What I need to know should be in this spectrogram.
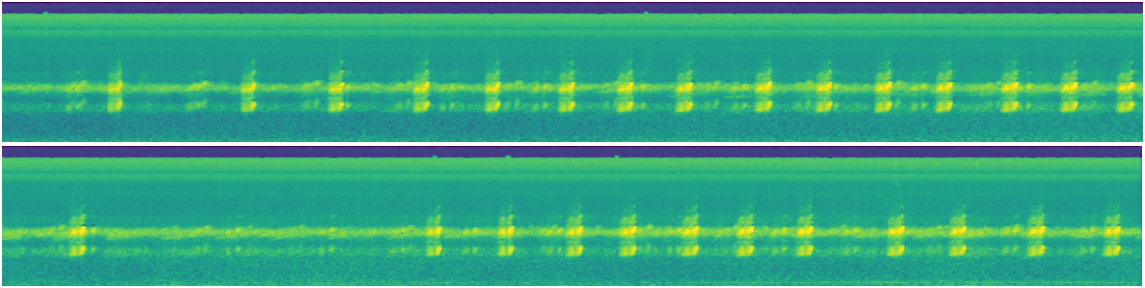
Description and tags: Pacific tree frogs (Pseudacris regilla) croaking in a disused quarry. This clip has one frog close, others in middle distance. Quite a bit of wind noise from nearby trees.
spring, nature, frogs, pond, croak, swamp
